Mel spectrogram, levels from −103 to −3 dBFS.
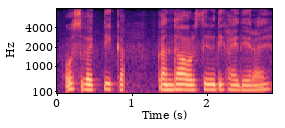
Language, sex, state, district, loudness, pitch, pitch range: Hindi, female, Arunachal Pradesh, Lower Dibang Valley, -17 LUFS, 180 Hz, 175-185 Hz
